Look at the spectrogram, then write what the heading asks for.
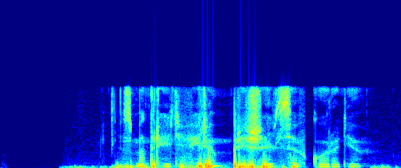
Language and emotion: Russian, neutral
